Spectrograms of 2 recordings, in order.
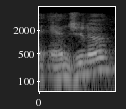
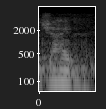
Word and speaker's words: angina: It could be an angina. It could be indigestion. Angina. No, angina is correct too. Both pronunciations.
